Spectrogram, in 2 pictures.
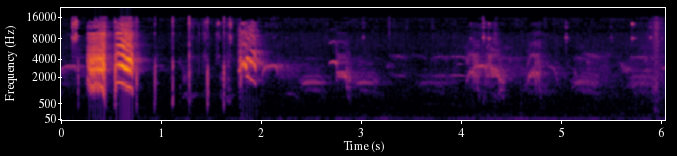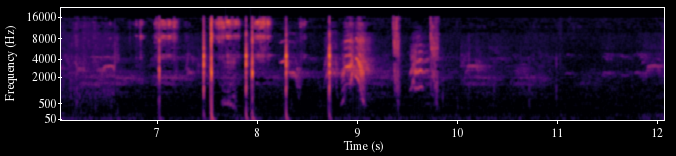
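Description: Indian ringneck parakeets calling: a loud shrill squawk at the start, then soft chattering and chirps, with a cluster of sharp clicks and a few more squawks later on.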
